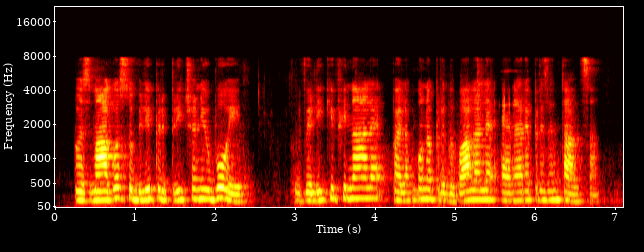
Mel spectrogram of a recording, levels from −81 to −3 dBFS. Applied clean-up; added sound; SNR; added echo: neural separator model SepFormer DNS4.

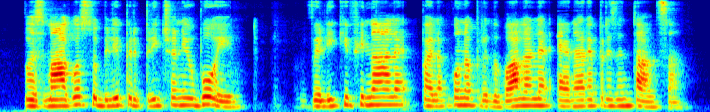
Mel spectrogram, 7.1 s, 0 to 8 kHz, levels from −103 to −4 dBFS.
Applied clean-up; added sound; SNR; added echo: neural mask model DeepFilterNet 3.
